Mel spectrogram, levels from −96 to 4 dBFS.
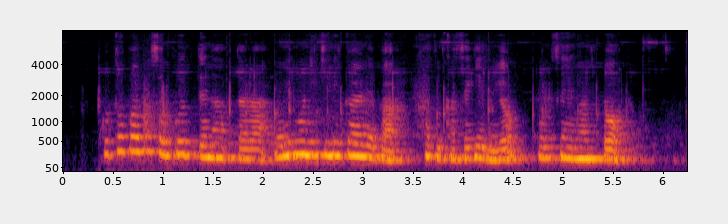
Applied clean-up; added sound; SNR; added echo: neural separator model SepFormer DNS4.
